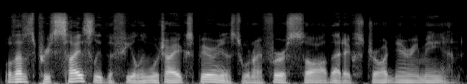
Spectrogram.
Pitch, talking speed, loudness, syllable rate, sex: 95 Hz, 205 wpm, -19 LUFS, 5.9 syllables/s, male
